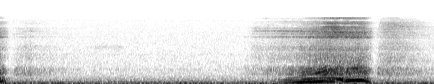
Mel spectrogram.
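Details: Snoring recorded during sleep with the SnoreLab phone app: quiet breathing, then one rough, rattling snore lasting over a second on the in-breath.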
